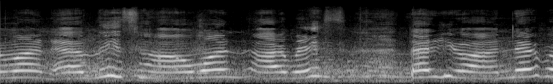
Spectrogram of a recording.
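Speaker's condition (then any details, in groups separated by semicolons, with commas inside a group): ALS; over five years since diagnosis, runs marathons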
